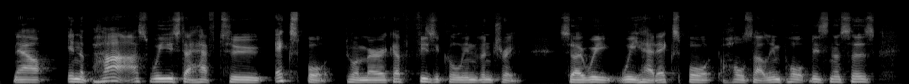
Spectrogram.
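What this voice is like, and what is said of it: Australian accent. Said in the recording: “we live in Australia, as you can maybe tell from my accent.”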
